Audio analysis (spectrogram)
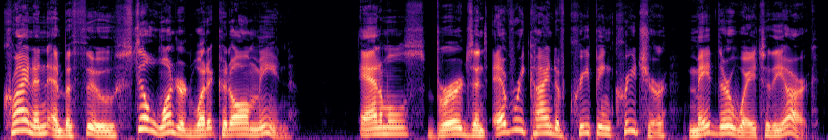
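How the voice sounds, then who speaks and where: A man reading a children's audiobook story as a scripted, expressive narrator. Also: a little high, moderate pace, no room sound, studio quality.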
